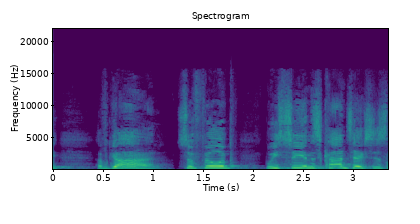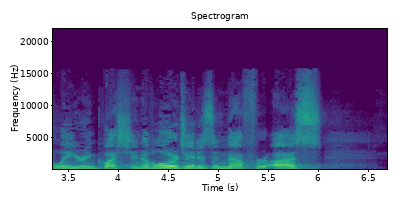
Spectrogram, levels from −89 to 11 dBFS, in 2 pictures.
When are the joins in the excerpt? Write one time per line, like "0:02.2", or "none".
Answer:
0:01.2
0:04.6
